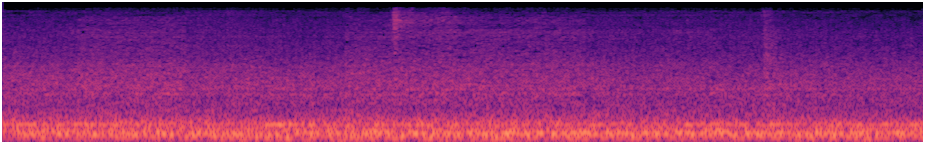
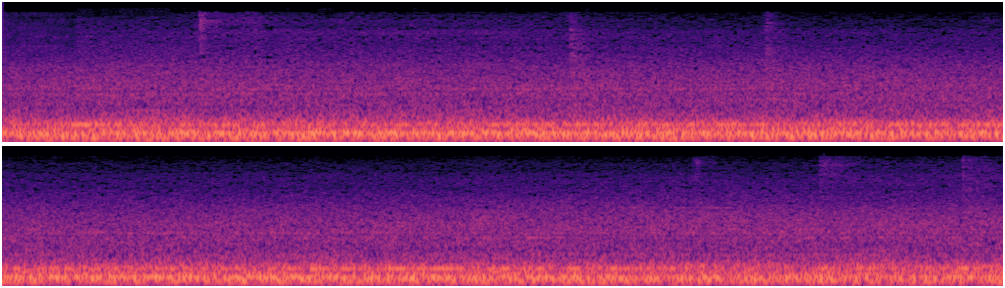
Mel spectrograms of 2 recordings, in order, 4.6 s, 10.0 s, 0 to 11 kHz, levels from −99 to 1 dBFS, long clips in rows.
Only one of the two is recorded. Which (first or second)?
second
